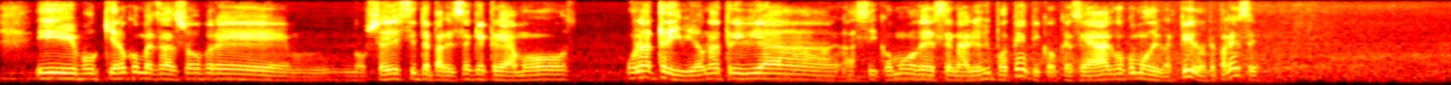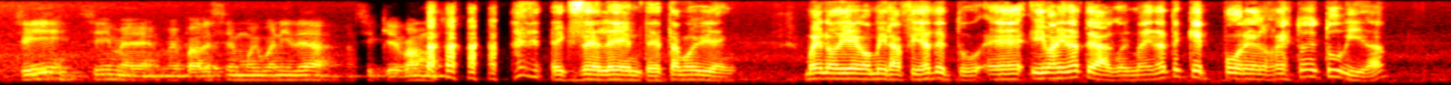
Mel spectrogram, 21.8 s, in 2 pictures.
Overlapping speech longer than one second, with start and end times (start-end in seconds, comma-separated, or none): none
